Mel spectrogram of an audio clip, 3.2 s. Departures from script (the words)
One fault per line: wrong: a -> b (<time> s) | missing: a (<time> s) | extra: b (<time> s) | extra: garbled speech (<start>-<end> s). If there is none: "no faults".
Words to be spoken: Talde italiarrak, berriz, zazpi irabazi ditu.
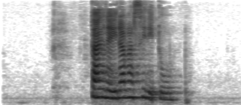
missing: italiarrak berriz zazpi (1.5 s)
